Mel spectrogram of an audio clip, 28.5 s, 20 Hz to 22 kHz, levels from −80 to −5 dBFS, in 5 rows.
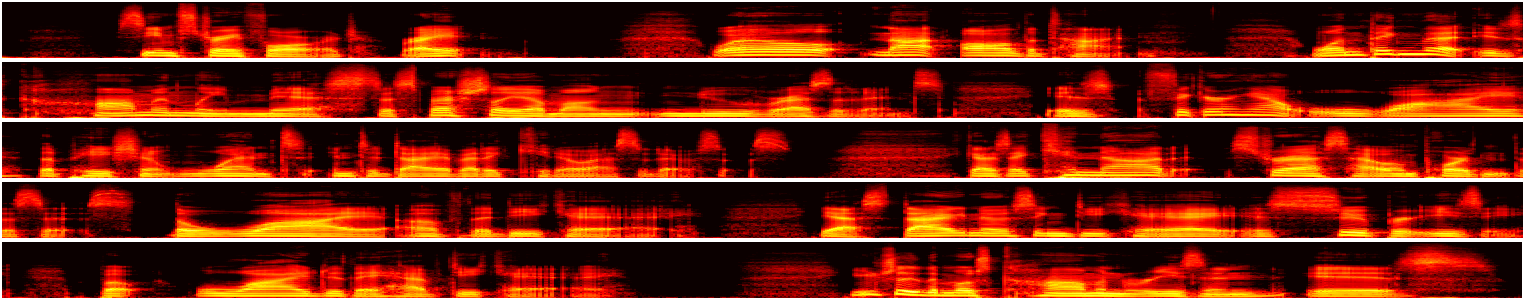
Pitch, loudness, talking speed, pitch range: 125 Hz, -24 LUFS, 125 wpm, 115-140 Hz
